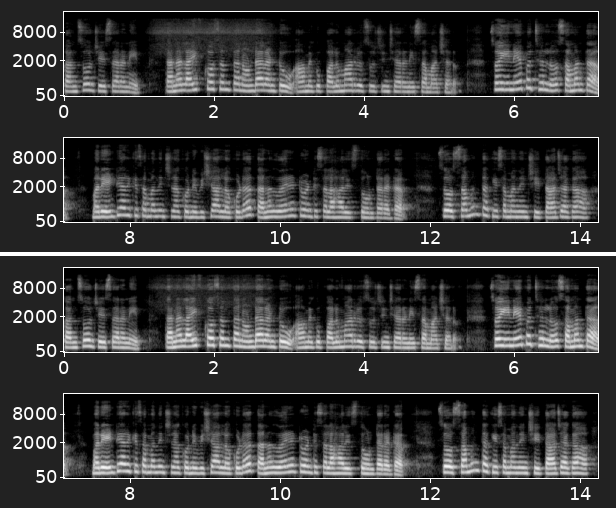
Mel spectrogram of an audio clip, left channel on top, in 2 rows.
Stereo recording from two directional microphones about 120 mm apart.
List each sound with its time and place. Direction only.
0.0 s a woman's voice: 35° right (ahead or behind)
9.2 s speech: 15° right (ahead or behind)
9.6 s a woman's voice: centre (ahead or behind)
10.0 s a woman's voice: 25° right (ahead or behind)
10.6 s a woman's voice: 40° right (ahead or behind)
